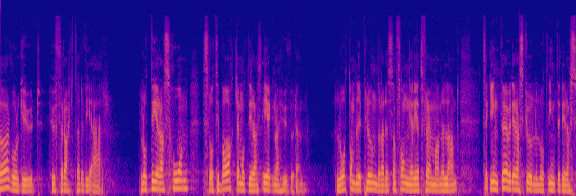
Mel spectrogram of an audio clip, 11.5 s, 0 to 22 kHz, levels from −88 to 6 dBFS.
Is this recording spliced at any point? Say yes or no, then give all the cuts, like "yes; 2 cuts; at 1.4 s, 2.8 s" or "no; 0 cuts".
no; 0 cuts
